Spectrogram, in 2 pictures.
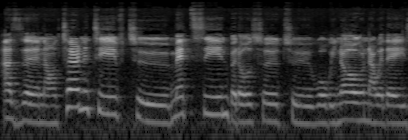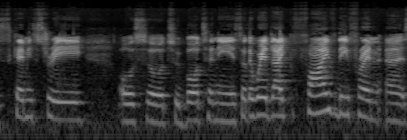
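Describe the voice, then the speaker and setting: A middle-aged woman from Spain with a Spanish accent, chatting in an interview about her work as a perfume founder, laughing often and filling pauses with "um" and "uh". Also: fairly low pitch. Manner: laughs often, warm and chatty with many fillers. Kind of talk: interview conversation.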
